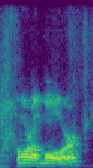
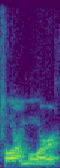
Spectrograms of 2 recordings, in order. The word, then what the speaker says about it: Tormore: The name means in Gaelic, Toramore is probably how we're supposed to pronounce it. Toramore, meaning big hill.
